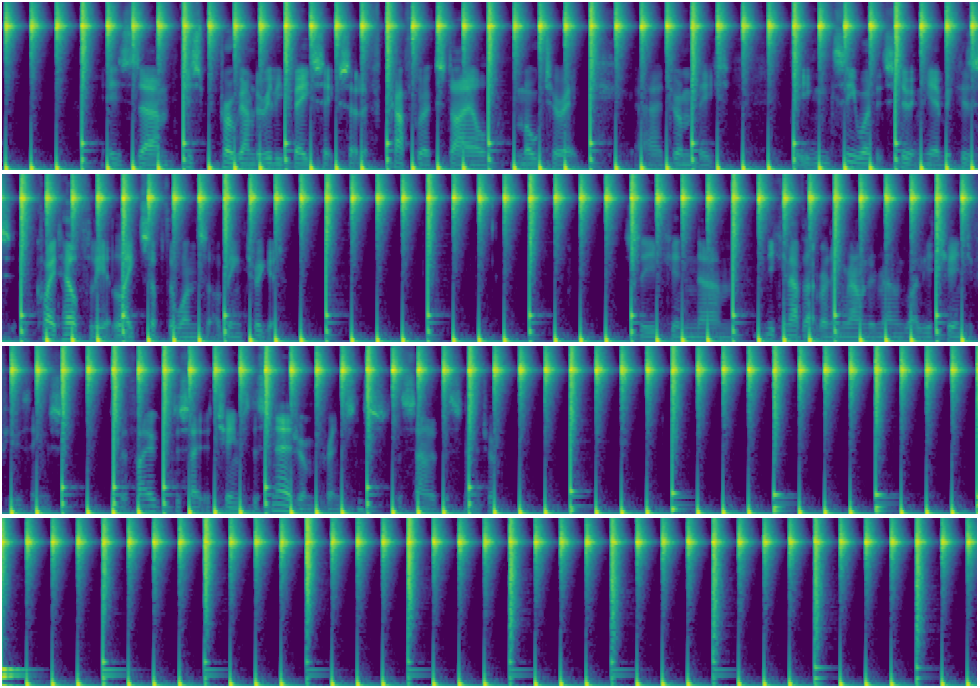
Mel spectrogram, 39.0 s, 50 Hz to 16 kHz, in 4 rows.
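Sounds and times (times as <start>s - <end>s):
electronic drum machine beat: 0.0s - 39.0s
ticking hi-hats: 0.0s - 39.0s
synthesized snare: 29.3s - 29.7s.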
